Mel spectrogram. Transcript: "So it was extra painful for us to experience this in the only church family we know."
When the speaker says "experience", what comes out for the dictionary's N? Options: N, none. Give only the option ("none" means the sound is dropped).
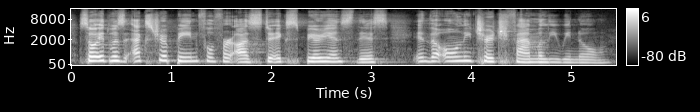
N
